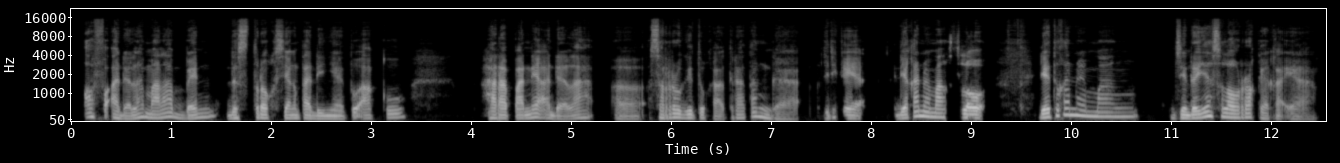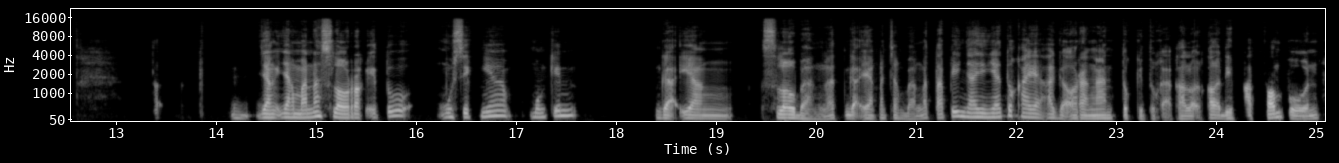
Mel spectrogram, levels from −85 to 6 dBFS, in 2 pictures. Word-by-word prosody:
off 150 Hz, +1 st, -2 dB
adalah 110 Hz, +6 st, 0 dB
malah 140 Hz, +4 st, +1 dB
band 125 Hz, +9 st, -2 dB
The 110 Hz, +1 st, 0 dB
Strokes 115 Hz, 0 st, 0 dB
yang 110 Hz, -, 0 dB
tadinya 95 Hz, -2 st, 0 dB
itu -, -, -2 dB
aku, 130 Hz, +4 st, -4 dB, 0.8 s
harapannya 115 Hz, +2 st, +3 dB
adalah, 110 Hz, +3 st, -3 dB, 0.2 s
eee, 90 Hz, +1 st, -7 dB
seru 130 Hz, +2 st, +1 dB
gitu, 115 Hz, -3 st, 0 dB
Kak. -, -, -6 dB
Ternyata 120 Hz, +6 st, -5 dB
enggak, 85 Hz, -, -5 dB, 0.3 s
jadi -, -, -7 dB
kayak -, -, +1 dB, 0.3 s
dia 120 Hz, +2 st, +4 dB
kan 175 Hz, -, +5 dB
memang 145 Hz, -4 st, +4 dB
slow 125 Hz, -2 st, +6 dB, 0.5 s
dia 140 Hz, +2 st, +7 dB
itu 195 Hz, -, 0 dB
kan 230 Hz, -1 st, +2 dB
memang 160 Hz, -3 st, -1 dB, 0.3 s
genrenya 120 Hz, +9 st, +4 dB
slow 150 Hz, -4 st, +4 dB
rock 140 Hz, -1 st, 0 dB
ya, 95 Hz, -, -5 dB
Kak, -, -, -5 dB
ya. -, -, -6 dB, 1.0 s
T -, -, -18 dB, 1.0 s
yang 130 Hz, -1 st, +4 dB
yang 140 Hz, -1 st, +3 dB
mana 135 Hz, +6 st, +4 dB
slow 135 Hz, -5 st, +6 dB
rock 130 Hz, 0 st, +3 dB
itu 170 Hz, +7 st, -2 dB, 0.3 s
musiknya 155 Hz, +6 st, 0 dB, 0.2 s
mungkin 185 Hz, +7 st, -1 dB, 0.8 s
enggak -, -, +1 dB
yang 105 Hz, -3 st, -1 dB, 0.3 s
slow 120 Hz, -2 st, +4 dB
banget, 85 Hz, -4 st, -5 dB
enggak -, -, -1 dB
yang -, -, 0 dB
kenceng -, -, -7 dB
banget, -, -, -7 dB
tapi 170 Hz, 0 st, 0 dB
nyanyinya 145 Hz, -1 st, +3 dB
tuh 190 Hz, -, 0 dB
kayak 140 Hz, -4 st, +2 dB
agak 115 Hz, -3 st, -1 dB
orang 105 Hz, -1 st, +1 dB
ngantuk 105 Hz, 0 st, -2 dB
gitu, -, -, -9 dB
Kak, -, -, -6 dB
kalau 95 Hz, 0 st, -2 dB
kalau 115 Hz, -1 st, +2 dB
di 105 Hz, -, -1 dB
platform 120 Hz, +6 st, +2 dB
pun 90 Hz, 0 st, 0 dB
125 Hz, 155 wpm, -25 LUFS, 110-145 Hz, 1.0 s, dia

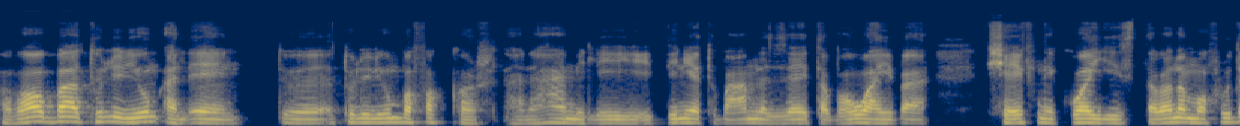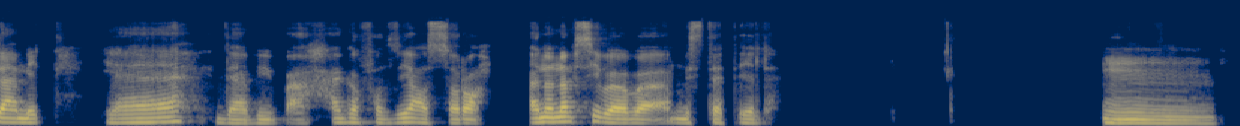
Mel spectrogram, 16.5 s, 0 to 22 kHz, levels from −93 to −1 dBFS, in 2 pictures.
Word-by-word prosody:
فباقعد 145 Hz, +8 st, +5 dB
بقى 155 Hz, -1 st, +8 dB
طول 150 Hz, 0 st, -3 dB
اليوم 145 Hz, +2 st, +3 dB
قلقان، 115 Hz, -4 st, 0 dB, 0.2 s
ط -, -, -13 dB, 0.4 s
طول 130 Hz, 0 st, -1 dB
اليوم 130 Hz, +1 st, +1 dB
بافكّر، 125 Hz, -5 st, -3 dB
أنا 105 Hz, +4 st, -8 dB
هاعمِل 115 Hz, -3 st, -2 dB
إيه؟ 110 Hz, -1 st, -3 dB
الدنيا 120 Hz, +4 st, 0 dB
هتبقى 110 Hz, -2 st, -4 dB
عاملة 115 Hz, +1 st, 0 dB
إزاي؟ 110 Hz, +1 st, -1 dB
طَب 105 Hz, -1 st, -3 dB
هو 120 Hz, +3 st, +5 dB
هيبقى 110 Hz, -1 st, 0 dB, 0.4 s
شايفني 120 Hz, 0 st, +1 dB
كويس؟ 115 Hz, -2 st, +2 dB
طَب 115 Hz, -, +3 dB
أنا 130 Hz, +2 st, +7 dB
المفروض 135 Hz, +2 st, +1 dB
أعمل 130 Hz, -2 st, +2 dB, 0.5 s
ياه 135 Hz, +5 st, 0 dB, 0.2 s
ده 115 Hz, -3 st, -3 dB
بيبقى 110 Hz, 0 st, -7 dB
حاجة 130 Hz, +4 st, -5 dB
فظيعة 125 Hz, +1 st, -3 dB
الصراحة، 115 Hz, -1 st, -1 dB, 0.3 s
أنا 135 Hz, +2 st, +4 dB
نَفْسي 150 Hz, +2 st, +2 dB
ب -, -, 0 dB
ب 115 Hz, -1 st, +4 dB, 0.3 s
مستتقلها. 115 Hz, 0 st, -6 dB, 2.2 s
إمم. 105 Hz, -4 st, -2 dB
120 Hz, 135 wpm, -25 LUFS, 110-130 Hz, 2.2 s, بقى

